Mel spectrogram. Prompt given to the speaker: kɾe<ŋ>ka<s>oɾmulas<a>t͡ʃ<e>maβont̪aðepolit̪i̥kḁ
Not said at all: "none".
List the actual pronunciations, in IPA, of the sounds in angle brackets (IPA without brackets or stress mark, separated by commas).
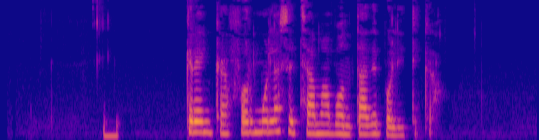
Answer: ŋ, f, e, a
